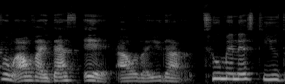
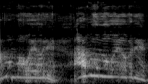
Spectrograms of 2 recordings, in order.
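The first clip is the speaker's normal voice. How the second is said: put-on shrill, very high-pitched screaming; 10 semitones higher than usual. Retelling how a friend on the phone heard the struggle: imitating a friend screaming. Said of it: "just screaming in the phone".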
